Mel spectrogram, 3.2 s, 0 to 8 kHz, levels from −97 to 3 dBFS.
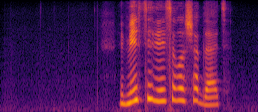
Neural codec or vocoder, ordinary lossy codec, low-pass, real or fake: codec, 16 kHz, 0.8 kbps, ZipCodec; none; none; fake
